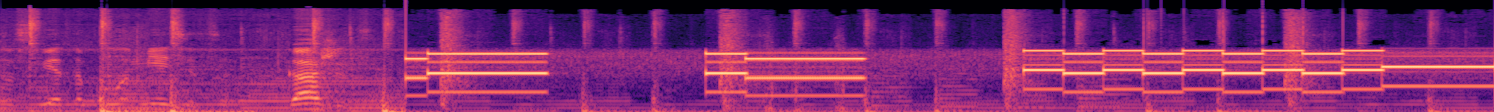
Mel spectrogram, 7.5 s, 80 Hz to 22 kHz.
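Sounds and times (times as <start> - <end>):
speech: 0.0 - 2.0
telephone ringing with an electronic melodic ringtone over a low beat: 2.0 - 2.8, 3.5 - 4.4, 5.1 - 7.4.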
